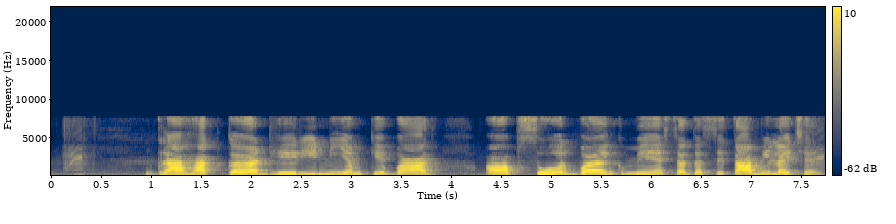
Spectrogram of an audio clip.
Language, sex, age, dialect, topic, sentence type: Maithili, female, 36-40, Angika, banking, statement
